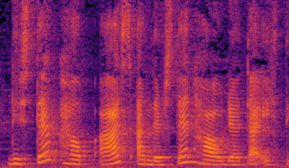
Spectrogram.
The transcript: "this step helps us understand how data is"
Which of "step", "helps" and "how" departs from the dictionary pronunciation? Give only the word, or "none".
helps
